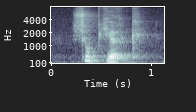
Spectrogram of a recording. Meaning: a loose-fitting dress, often considered inelegant; occasionally used as a disparaging term for robes that are not dresses, such as cassocks or djellabas
- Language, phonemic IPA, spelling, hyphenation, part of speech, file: Dutch, /ˈsup.jʏrk/, soepjurk, soep‧jurk, noun, Nl-soepjurk.ogg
